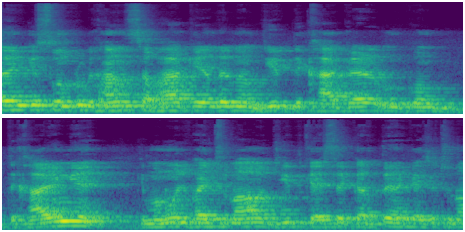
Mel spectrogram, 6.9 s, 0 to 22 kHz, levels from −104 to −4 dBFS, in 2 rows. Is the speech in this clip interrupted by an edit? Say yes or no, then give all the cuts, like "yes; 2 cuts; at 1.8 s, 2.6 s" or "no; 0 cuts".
no; 0 cuts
